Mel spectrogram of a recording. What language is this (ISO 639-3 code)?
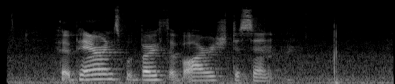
eng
